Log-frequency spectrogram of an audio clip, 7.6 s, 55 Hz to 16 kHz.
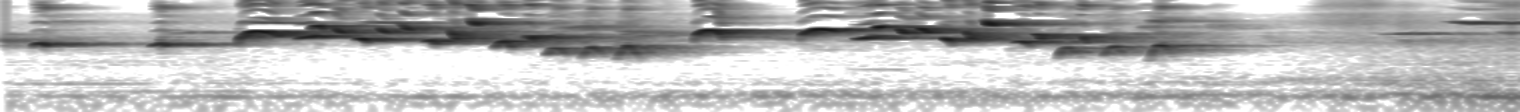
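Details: White-rumped shama, described as purebred, singing in the late afternoon on 18 February 2024: loud, clear whistled phrases, each a quick run of notes stepping downward, repeated roughly twice a second, trailing off into quiet at the end.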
